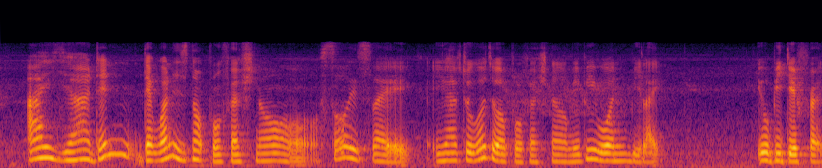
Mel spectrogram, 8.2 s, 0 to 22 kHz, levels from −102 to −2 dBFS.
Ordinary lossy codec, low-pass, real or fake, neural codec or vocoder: none; none; real; none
